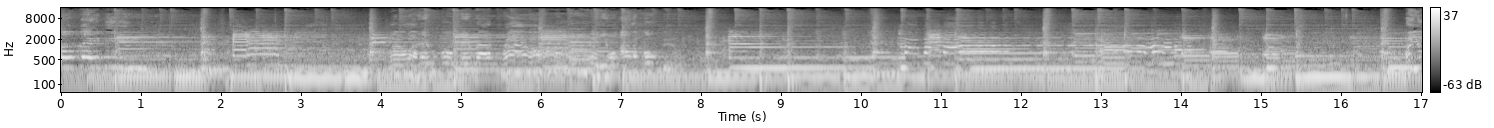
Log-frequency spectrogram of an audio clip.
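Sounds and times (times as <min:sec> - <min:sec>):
blues band playing: 0:00.0 - 0:17.0
lead guitar bending notes: 0:00.0 - 0:17.0.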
